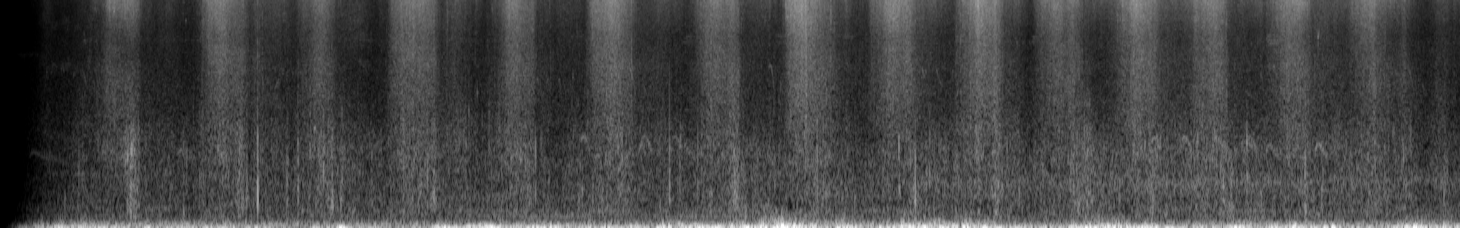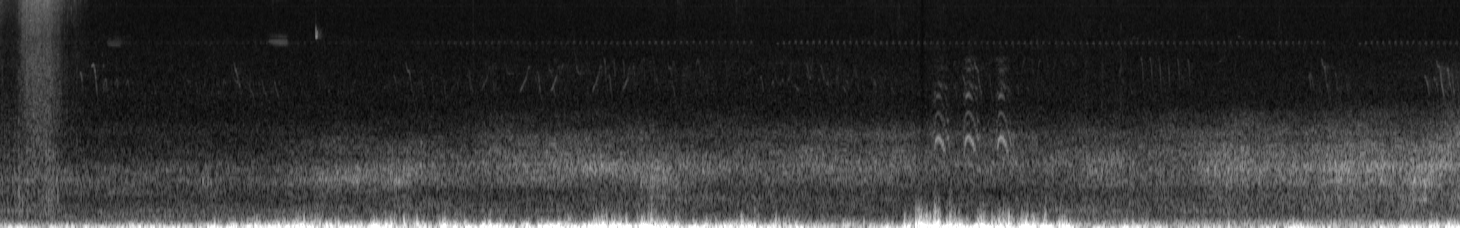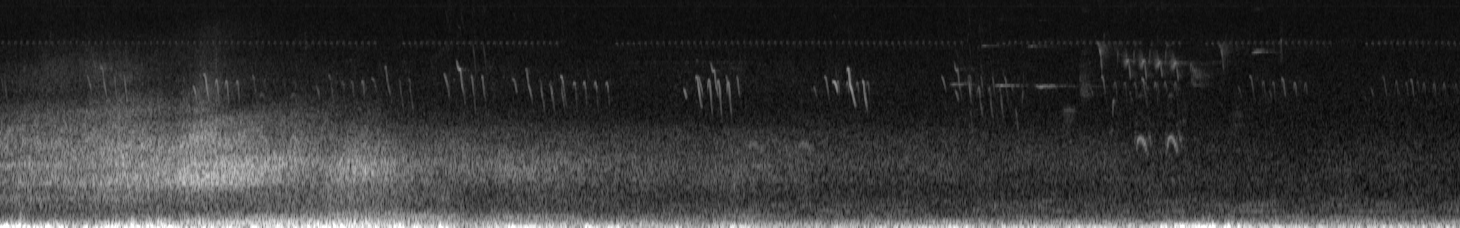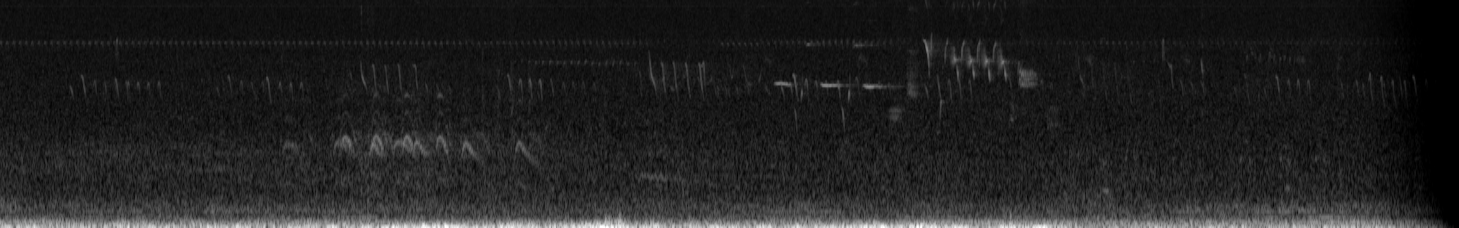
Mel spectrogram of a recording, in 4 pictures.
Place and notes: Grass Lake Sanctuary - Field Sounds
These are the sounds youll hear in this field, surrounding by growing green things.
Manchester, Michigan USA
